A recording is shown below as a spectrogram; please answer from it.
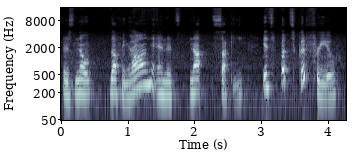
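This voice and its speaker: A woman's voice: medium pitch, very animated, moderate pace. Woman commentator, slightly dull lo-fi sound. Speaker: reaction show commentator. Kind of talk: casual opinionated discussion.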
